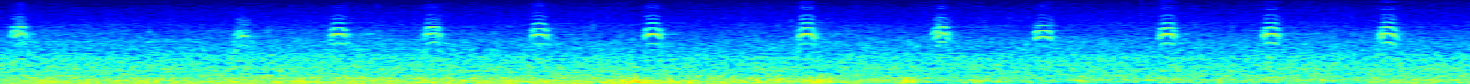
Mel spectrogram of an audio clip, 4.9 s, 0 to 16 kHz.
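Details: A Black-necked Stilt mother gives sharp, yapping alert notes, about three or four a second in an uneven stream, while her chicks forage at Oso Creek, Laguna Niguel, California, on April 29, 2017. A steady low rumble of wind or distant traffic runs underneath.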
